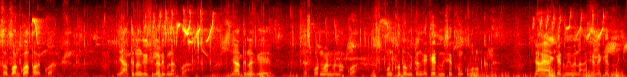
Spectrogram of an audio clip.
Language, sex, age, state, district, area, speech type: Santali, male, 30-45, Jharkhand, Seraikela Kharsawan, rural, spontaneous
